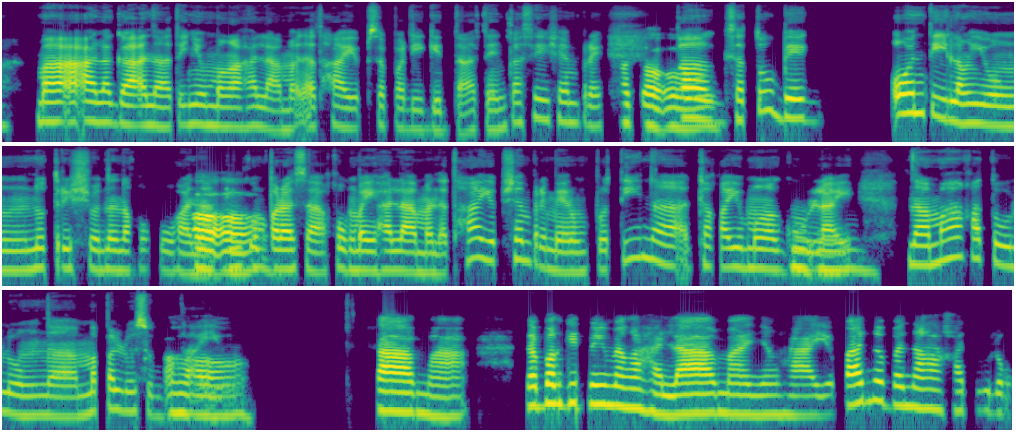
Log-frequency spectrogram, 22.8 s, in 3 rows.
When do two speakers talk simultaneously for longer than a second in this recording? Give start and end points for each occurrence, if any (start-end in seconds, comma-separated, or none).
none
